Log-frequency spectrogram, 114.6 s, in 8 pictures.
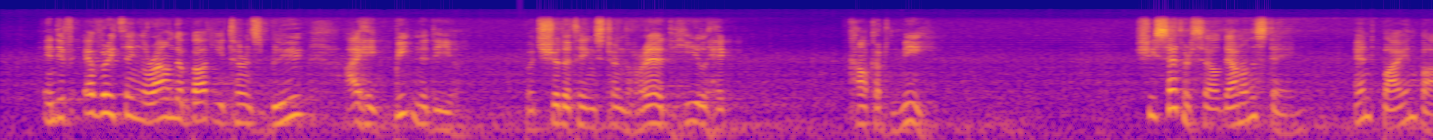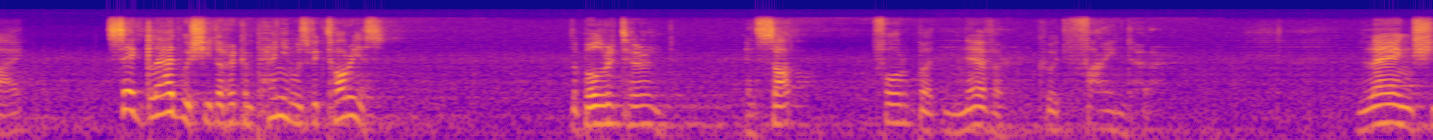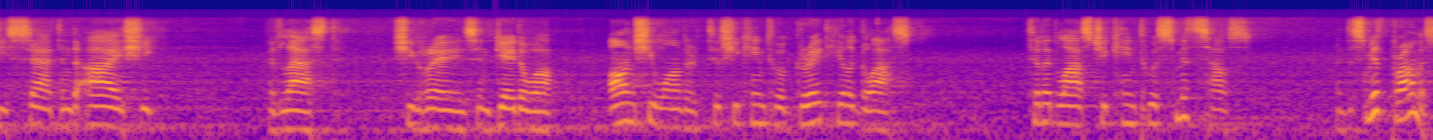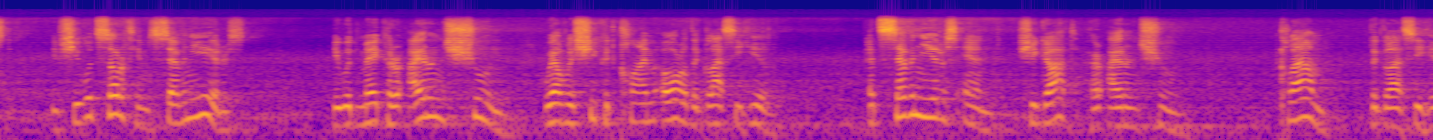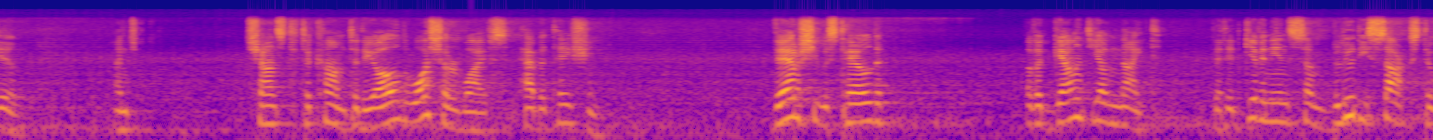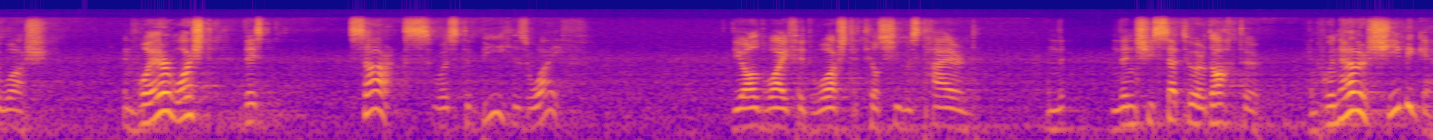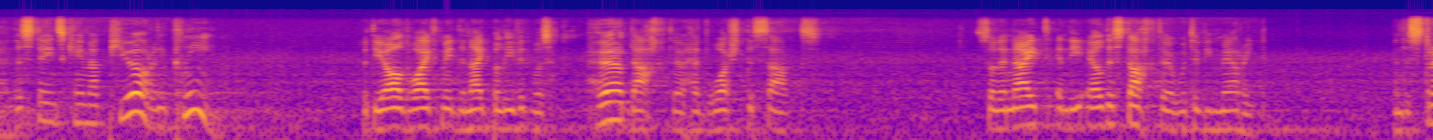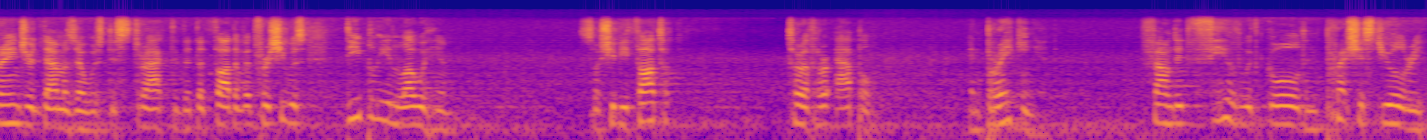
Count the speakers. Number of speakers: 1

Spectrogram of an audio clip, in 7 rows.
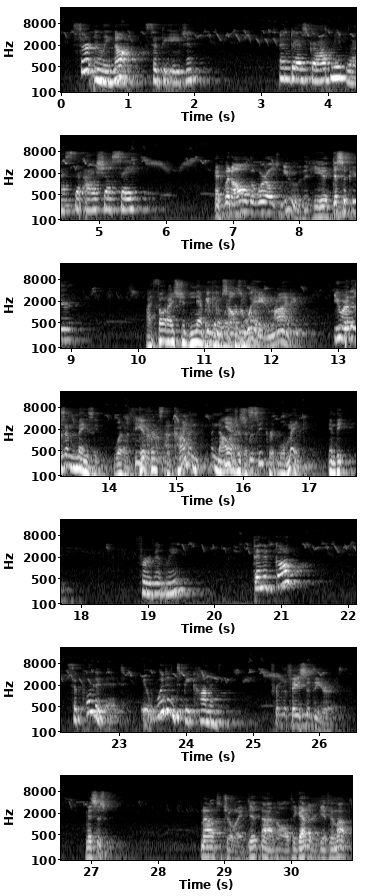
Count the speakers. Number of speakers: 5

